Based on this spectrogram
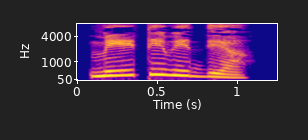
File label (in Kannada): "ಮೇಟಿವಿದ್ಯೆ", Kannada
